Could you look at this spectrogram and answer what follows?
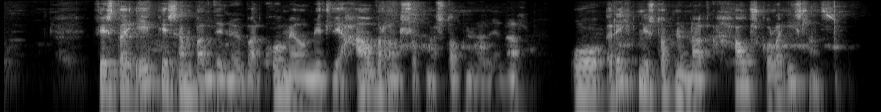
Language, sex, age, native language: Icelandic, male, 30-39, Icelandic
